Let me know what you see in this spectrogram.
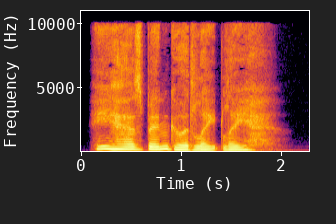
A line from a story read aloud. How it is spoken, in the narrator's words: Mary said with a sigh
